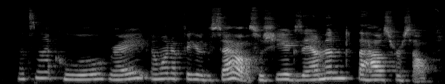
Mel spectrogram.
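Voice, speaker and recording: A woman talks at a moderate pace in a Chicago accent. Her pitch sits fairly high. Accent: Chicago accent, noticeable. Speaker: school counselor. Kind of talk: classroom lesson video. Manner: casual, filler-heavy (okay, right, um).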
